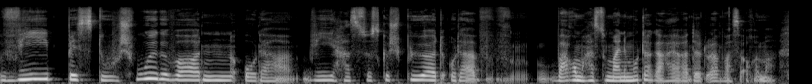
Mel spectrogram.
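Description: At a moderate pace, a woman of medium pitch speaks in a dark, mellow tone with ordinary pitch variation, in a very clean recording with a silent background. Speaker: make-up artist. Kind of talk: casual chat.

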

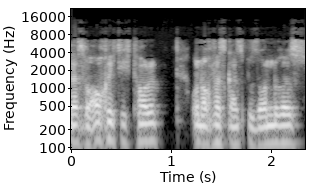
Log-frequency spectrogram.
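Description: A plain, everyday voice at a fairly quick pace. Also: man. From Ruhr area, Germany (Bochum). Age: 40s. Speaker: barbecue champion and grill expert. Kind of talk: interview.

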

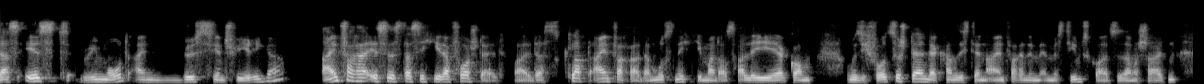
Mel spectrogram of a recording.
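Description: A plain, everyday voice from a man, medium in pitch, at a moderate pace with ordinary pitch variation. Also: quiet background. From northern Germany, Schleswig-Holstein. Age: 50s. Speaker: managing director of a banking consultancy. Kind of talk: online panel discussion.

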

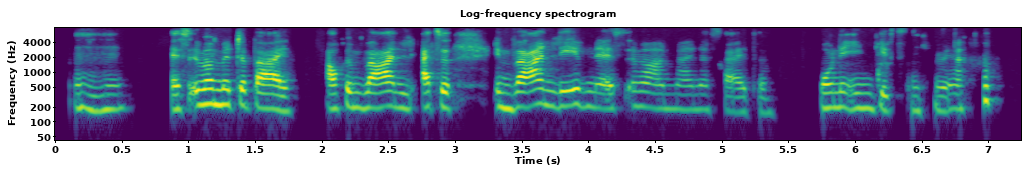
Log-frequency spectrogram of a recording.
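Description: In a dry, close sound with no echo, a woman with a dark, mellow tone talks at medium pitch and a fairly quick pace, her intonation monotone and flat but with big swings in loudness. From Swabian Jura, southern Germany. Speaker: author. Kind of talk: interview.

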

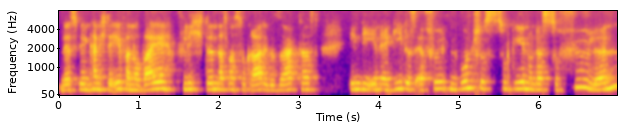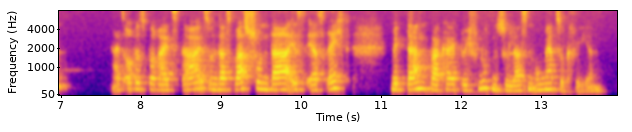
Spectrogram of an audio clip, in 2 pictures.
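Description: Somewhat breathy, a woman speaks in a fairly high pitch at a moderate pace with fairly even intonation. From Germany, Düsseldorf. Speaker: mindset and business coach. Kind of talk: podcast interview.

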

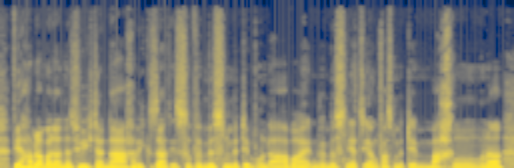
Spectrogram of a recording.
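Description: A man at medium pitch speaks at a very fast pace with ordinary pitch variation. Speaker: author and former animal shelter manager. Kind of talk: casual storytelling interview. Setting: indoors by a wood stove. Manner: lively.

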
